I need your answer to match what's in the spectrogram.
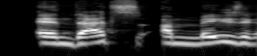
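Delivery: ordinary delivery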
